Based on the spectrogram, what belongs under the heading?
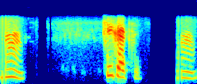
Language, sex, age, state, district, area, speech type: Bengali, female, 60+, West Bengal, Birbhum, urban, conversation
